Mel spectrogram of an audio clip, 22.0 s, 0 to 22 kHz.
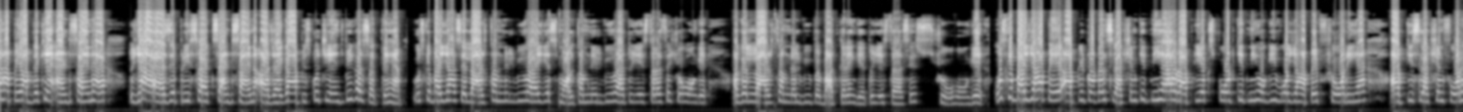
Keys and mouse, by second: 8.2 click, 11.2 click.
